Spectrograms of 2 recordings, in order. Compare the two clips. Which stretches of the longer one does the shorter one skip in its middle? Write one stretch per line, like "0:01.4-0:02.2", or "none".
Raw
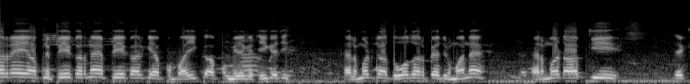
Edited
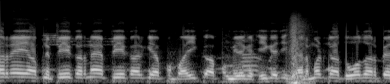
0:02.9-0:03.4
